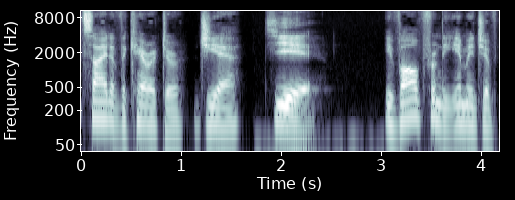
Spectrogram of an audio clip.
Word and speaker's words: 姊: To associate the character's visual form with its pronunciation, we borrowed Captain Jack Sparrow's image and used two Jacks as sedan chair bearers.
